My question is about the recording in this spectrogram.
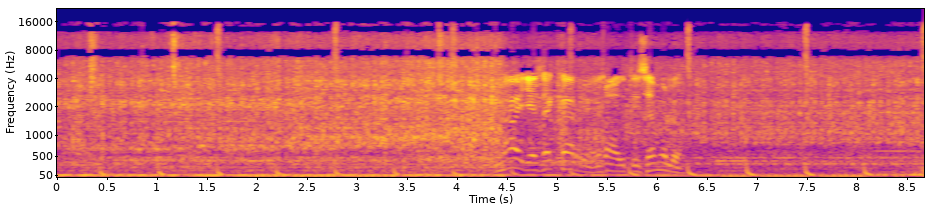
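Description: Chevrolet C60 truck engine idling with a steady low rumble, with voices over it about halfway through.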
